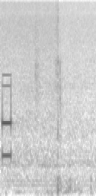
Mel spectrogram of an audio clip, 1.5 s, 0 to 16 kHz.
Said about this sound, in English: If you'd like to leave a voicemail for Speaker Paul Ryan, please press 6. Okay, 6.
